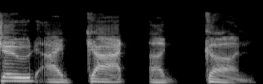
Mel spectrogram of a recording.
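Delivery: mock stern, firm, authoritative command voice. Recounting yelling at a man in his best command voice. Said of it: "I yelled at the dude at my best command voice".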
